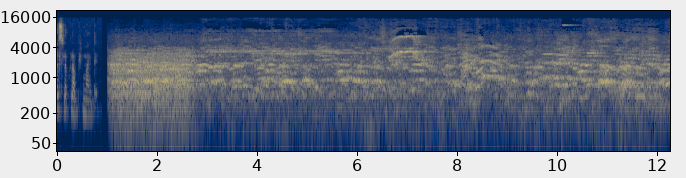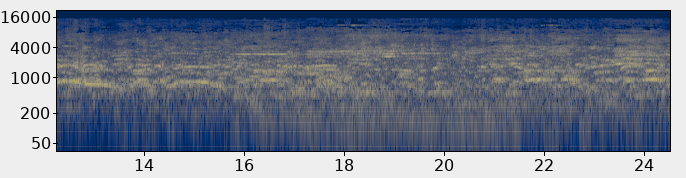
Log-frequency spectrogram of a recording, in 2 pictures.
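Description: A large crowd shouts and chants outdoors.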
